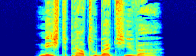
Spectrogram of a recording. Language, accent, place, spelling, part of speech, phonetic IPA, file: German, Germany, Berlin, nichtperturbativer, adjective, [ˈnɪçtpɛʁtʊʁbaˌtiːvɐ], De-nichtperturbativer.ogg
- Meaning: inflection of nichtperturbativ: 1. strong/mixed nominative masculine singular 2. strong genitive/dative feminine singular 3. strong genitive plural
